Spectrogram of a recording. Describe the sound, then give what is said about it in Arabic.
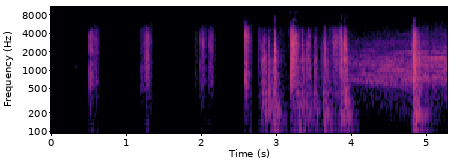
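A small window hatch being opened: a few sharp, separate knocks, then a quick burst of clattering clunks, followed by a lingering, louder wash of noise. “افتح الكوة وانظر إلى الخارج.”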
